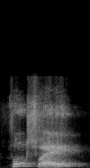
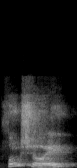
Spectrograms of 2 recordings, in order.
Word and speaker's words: Feng Shui: The way we pronounce it, there are a few different ways. It's Feng Shui, Feng Shui, Feng Shui, or Feng Shui. So different ways depending on which region you're coming from.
